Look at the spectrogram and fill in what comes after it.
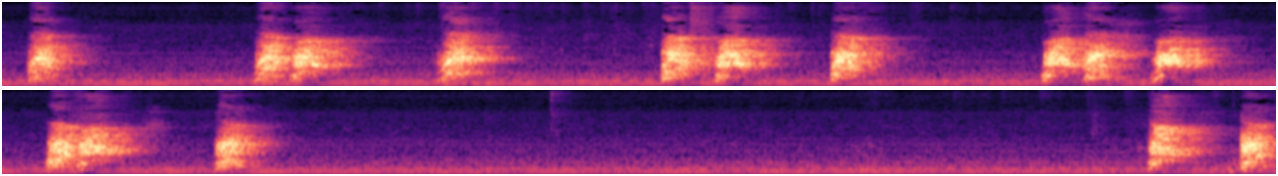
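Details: Shih Tzu. A small Shih Tzu gives a run of sharp, yappy barks, several doubled in quick succession. After a few seconds of near quiet, two more barks close the sequence.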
